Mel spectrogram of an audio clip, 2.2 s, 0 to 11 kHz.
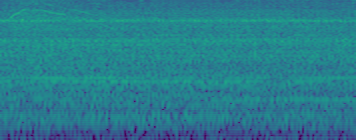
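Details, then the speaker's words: IBM 5155 power supply under load from two hard drives, tested with peripherals and mainboard disconnected, reads 5.2 V, 12.1 V and −12 V. It runs with a steady, quiet whir, hiss and faint whine and no cutting out, so it appears good. "have twelve point one volts and minus 12 volts so the power supply seems to be good"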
